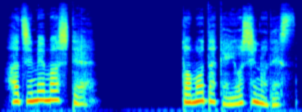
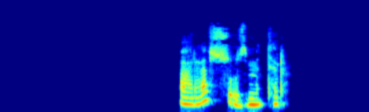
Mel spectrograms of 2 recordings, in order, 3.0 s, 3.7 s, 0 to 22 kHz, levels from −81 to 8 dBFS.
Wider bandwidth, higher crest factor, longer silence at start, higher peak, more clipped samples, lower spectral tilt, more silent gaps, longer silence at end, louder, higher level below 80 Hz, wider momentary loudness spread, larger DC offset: first, 18.5 kHz vs 10 kHz; second, 16 dB vs 22 dB; second, 0.1 s vs 1.8 s; about the same, -4 dBFS vs -2 dBFS; neither; second, -3 dB/octave vs -5 dB/octave; neither; second, 0.1 s vs 0.85 s; about the same, -19 LUFS vs -20 LUFS; first, -58 dBFS vs -68 dBFS; about the same, 10 LU vs 11 LU; neither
